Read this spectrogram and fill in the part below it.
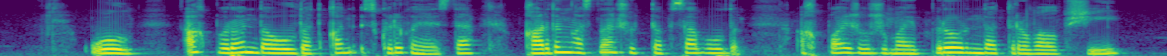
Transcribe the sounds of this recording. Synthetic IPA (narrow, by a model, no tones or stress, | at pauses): wʔo̞lˠ | ɑ̰q̚bʊɾɑnd̪ɑwəlˠd̪ɑt̪qɑnʏskʲɪɾɪkɑjɑsd̪ɑqʰɑɾd̪əɴɑst̪ənɑnʃɵp̚t̪ʰɑpsɑbo̞lˠd̪ə | ə̰qpɑjʒəlˠʒəmɑjəb̥ɪɾwo̞ɾənd̪ɑt̪ʰʊɾəpɑlˠəpʒ̥ij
